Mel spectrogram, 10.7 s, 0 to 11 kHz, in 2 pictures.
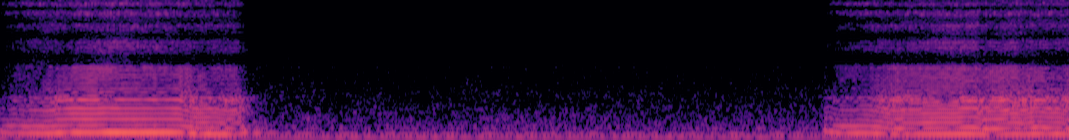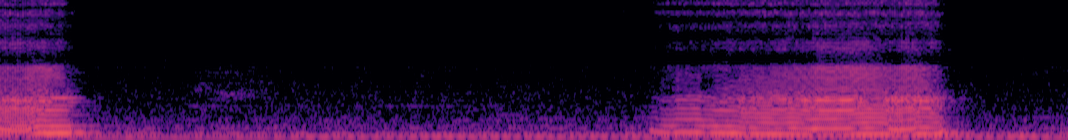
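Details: Shih tzu dog snoring: loud, rattling snores on each in-breath, about 14 a minute, with quiet breathing out between them.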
